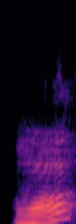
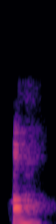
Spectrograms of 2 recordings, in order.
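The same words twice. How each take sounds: First: Ah eased in without a click; smooth-start ah. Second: Ah with a hard click onset; click-start ah. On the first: Teacher contrasts with the click start, smooth-start ah. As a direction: glide gently into ah. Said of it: "is a smooth start". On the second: Teacher shows where the throat engages, click-start ah. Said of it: "you're gonna feel this click start". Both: Shown as a demonstration.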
